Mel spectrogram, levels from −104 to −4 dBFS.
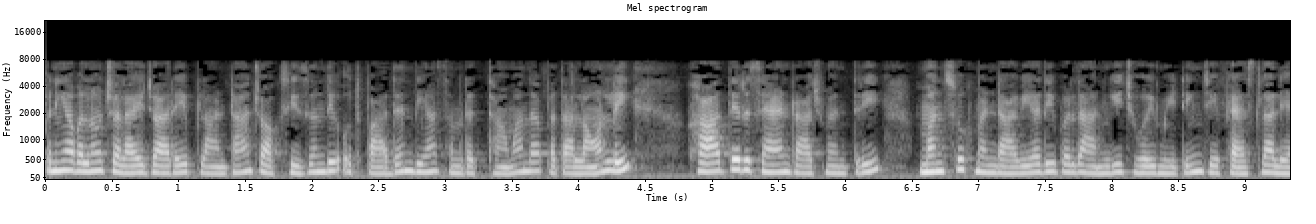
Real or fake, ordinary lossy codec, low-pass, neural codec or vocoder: real; none; none; none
